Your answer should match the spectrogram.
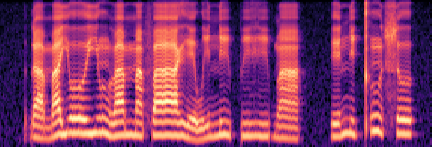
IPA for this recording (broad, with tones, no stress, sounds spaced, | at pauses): ɗ a˨ m a˦ j oː˦ j ũ˦˨ β a˦ m ã˦ f aː˦ ɣ e˨ w i˦ n i˦˨ p i˦ ɣ i˦ b ã˦ | ɪ˨˦ n i˨ kʼ ũ˦˨ s ʊ˦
